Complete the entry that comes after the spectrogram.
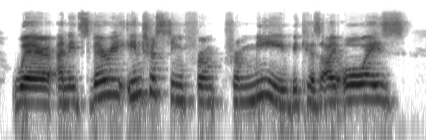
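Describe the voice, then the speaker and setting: A woman with a Finnish accent speaks at a moderate pace, with ordinary pitch variation. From Finland. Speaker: positive psychology coach. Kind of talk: interview.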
